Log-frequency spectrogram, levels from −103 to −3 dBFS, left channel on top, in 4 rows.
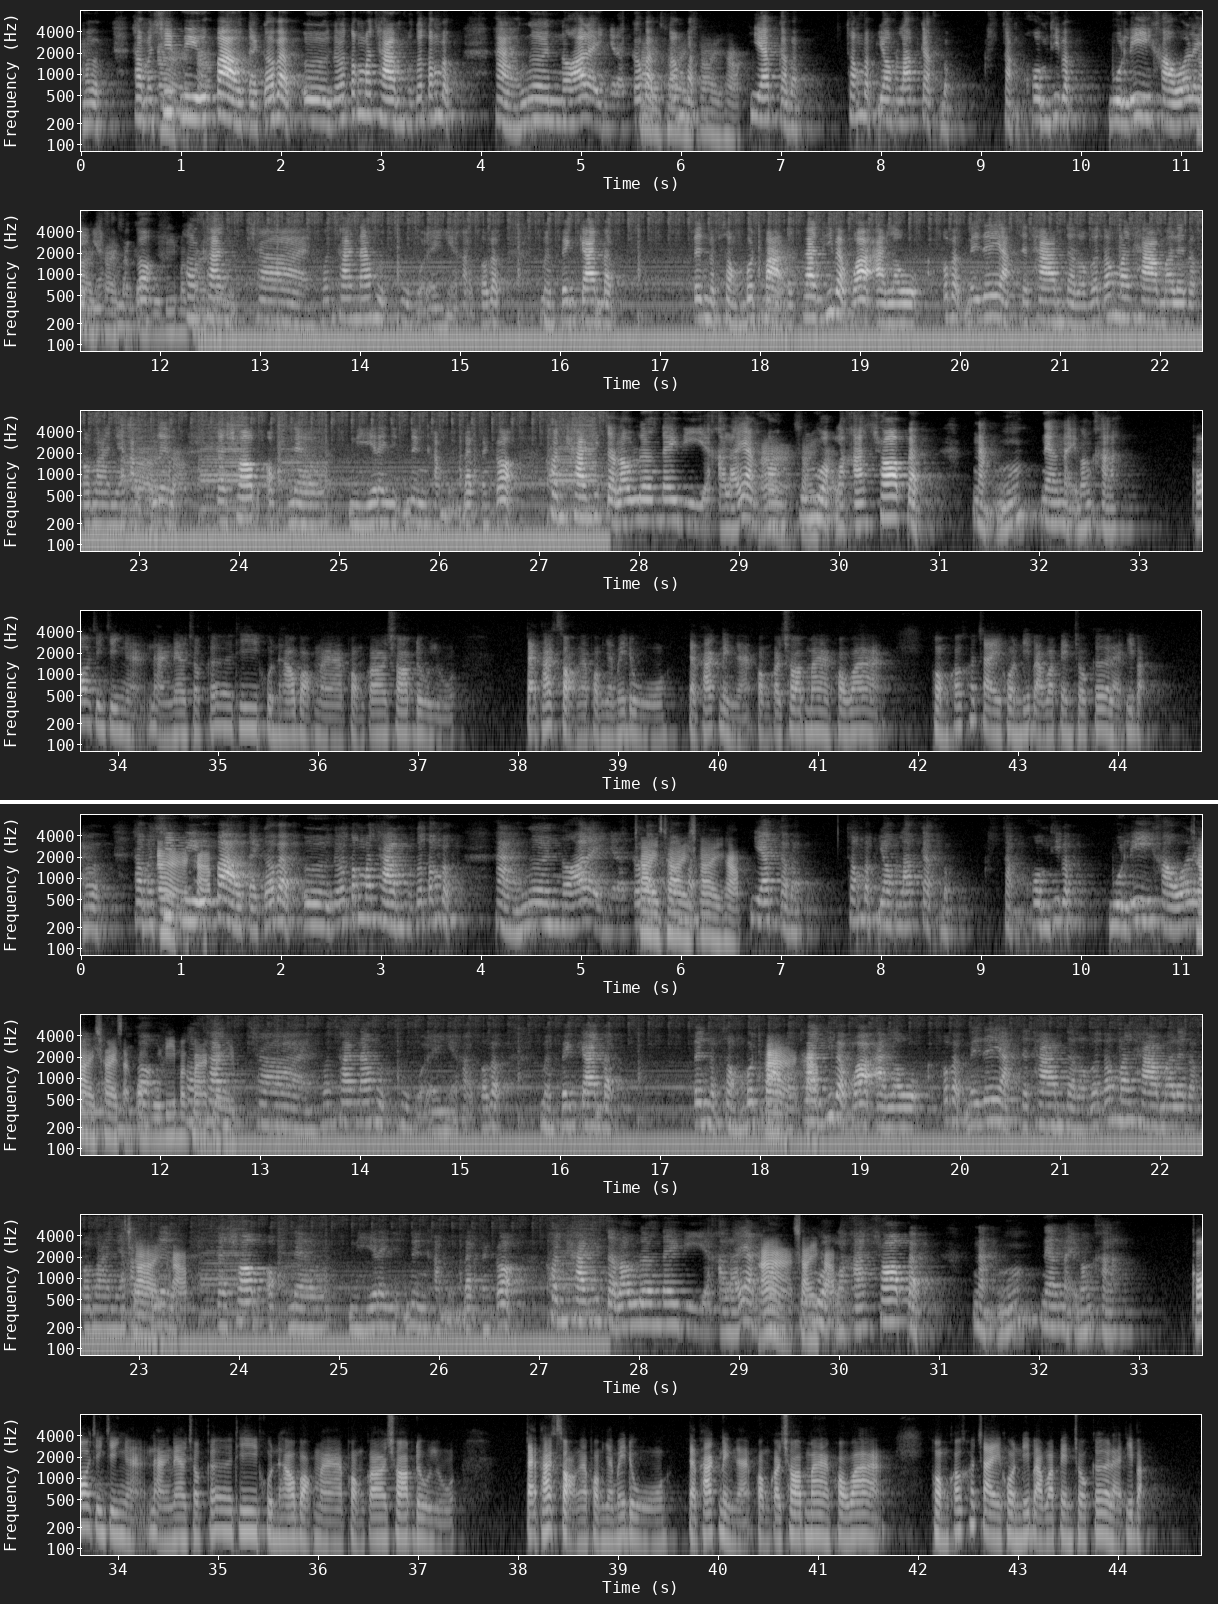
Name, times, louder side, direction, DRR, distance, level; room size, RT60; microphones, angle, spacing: voice 1, 0.0-6.1 6.7-7.2 7.7-8.7 9.2-9.9 10.3-11.9 12.3-16.6 17.3-19.6 19.8-23.4 23.8-26.8 27.1-30.8 31.3-32.8, left 5 dB, 75° left, 9 dB, 1.2 m, -36 dB
voice 2, 0.8-1.3 5.5-6.6 11.1-12.7 18.0-18.6 22.9-23.5 29.2-30.0 33.5-37.4 38.1-41.7 42.1-44.2, right 7 dB, 45° right, 16 dB, 0.4 m, -39 dB
sound 1, 12.4-27.7, left 6 dB, 50° left, 0.4 m, -46 dB
26.0 x 9.0 x 2.3 m, 0.86 s
head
